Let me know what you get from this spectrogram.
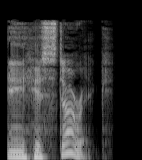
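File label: "ahistoric", British English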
